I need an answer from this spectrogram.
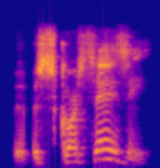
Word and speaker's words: Scorsese: changed the pronunciation of words yes they have Scorsese has changed his this pronunciation of his name and there's a whole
